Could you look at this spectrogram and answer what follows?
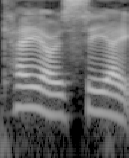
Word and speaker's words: Koch: Well, what do we do about those fellows, the Koch brothers? I don't know how you pronounce their name, K-O-C-H. No, you got it, yeah. The Koch brothers.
